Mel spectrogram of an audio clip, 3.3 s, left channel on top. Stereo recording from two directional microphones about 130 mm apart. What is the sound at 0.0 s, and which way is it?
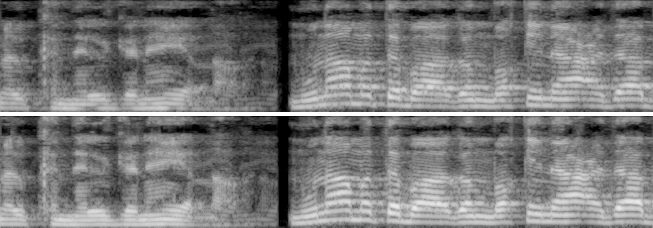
Speech, 45° right (ahead or behind).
